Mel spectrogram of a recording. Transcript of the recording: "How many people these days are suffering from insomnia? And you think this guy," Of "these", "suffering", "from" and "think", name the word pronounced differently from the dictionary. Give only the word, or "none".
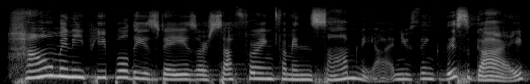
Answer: none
